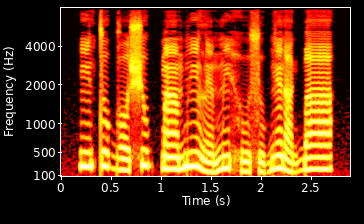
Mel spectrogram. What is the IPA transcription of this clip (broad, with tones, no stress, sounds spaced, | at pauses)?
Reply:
ĩ˧ t o˧ ɡ ɔ˨ ʃ u˧ k͡p ã˧ b ĩ˧ l ɛ̃˨ m ĩ˧ h u˨ s u˨ ɡ ɛ̃˧ ɾ a˨ ɡ͡b a˧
